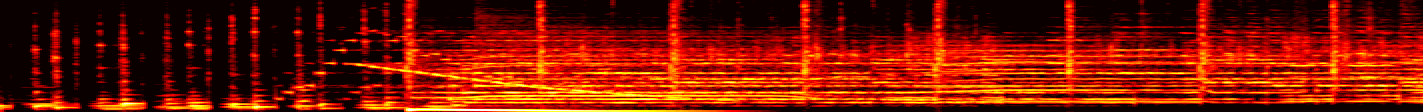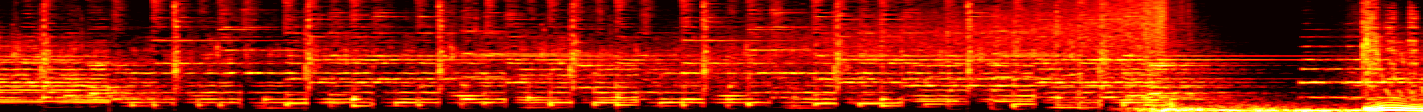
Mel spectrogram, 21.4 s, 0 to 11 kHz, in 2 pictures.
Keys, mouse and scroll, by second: 0.0 click, 5.6 ctrl+d, 7.2 click, 8.0 ctrl+t, 9.2-21.3 ctrl+drag.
